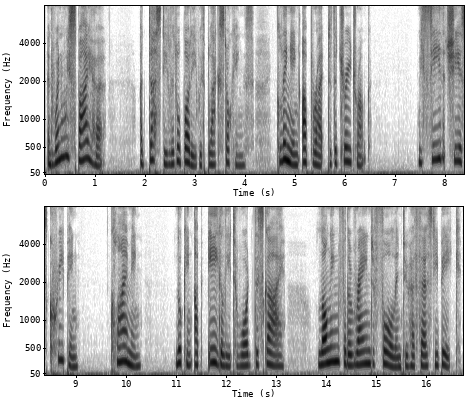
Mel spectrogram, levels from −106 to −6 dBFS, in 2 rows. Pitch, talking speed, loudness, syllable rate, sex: 220 Hz, 145 wpm, -21 LUFS, 4.5 syllables/s, female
